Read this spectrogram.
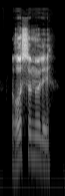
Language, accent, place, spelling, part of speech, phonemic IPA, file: French, France, Lyon, ressemeler, verb, /ʁə.sə.m(ə).le/, LL-Q150 (fra)-ressemeler.wav
- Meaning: to resole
